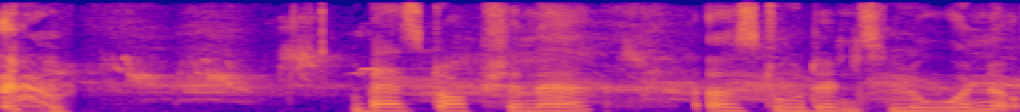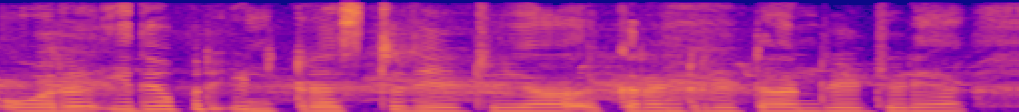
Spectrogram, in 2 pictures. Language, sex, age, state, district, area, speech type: Dogri, female, 18-30, Jammu and Kashmir, Samba, rural, spontaneous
